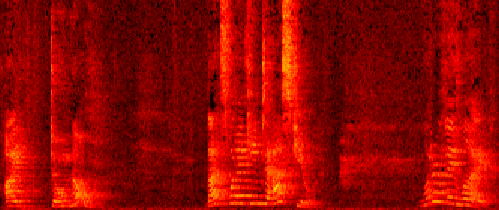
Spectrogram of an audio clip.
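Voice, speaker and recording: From far off in a very echoey hall comes a bossy, bustling rabbit acted by a woman in a children's stage reading. The voice is high and lively, brisk and full of self-importance. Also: exaggerated voice. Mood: impatient. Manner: brisk, officious, emphatic. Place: on stage in a hall, recorded from afar. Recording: echoey hall, distant, faint noise.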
